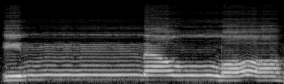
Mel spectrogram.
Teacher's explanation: Lam yang kedua tu lam tebal.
